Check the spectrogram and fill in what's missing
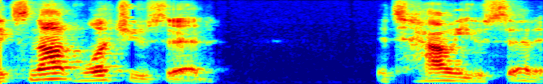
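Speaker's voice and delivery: ordinary talk, nothing marked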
